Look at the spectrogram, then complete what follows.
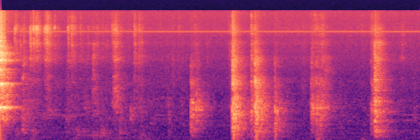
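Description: Border terrier puppy barking: the end of one bark right at the start, then about five short barks spread over the second half.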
